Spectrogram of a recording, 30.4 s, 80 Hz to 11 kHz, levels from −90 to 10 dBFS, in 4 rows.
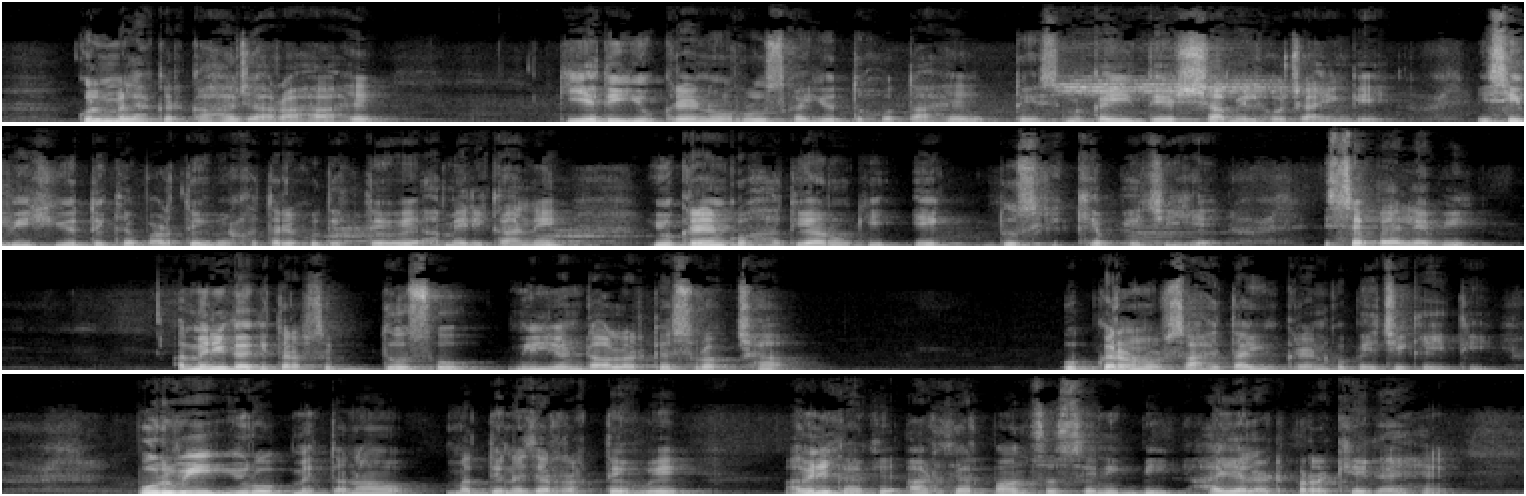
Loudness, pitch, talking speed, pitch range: -23 LUFS, 95 Hz, 160 wpm, 85-105 Hz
